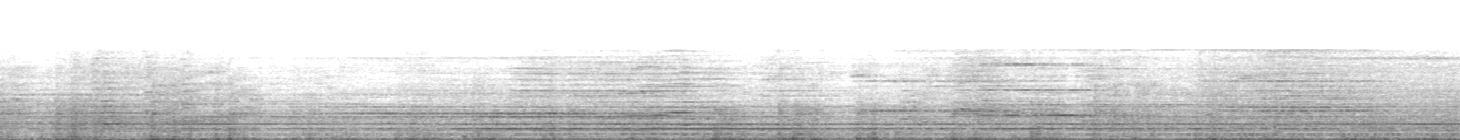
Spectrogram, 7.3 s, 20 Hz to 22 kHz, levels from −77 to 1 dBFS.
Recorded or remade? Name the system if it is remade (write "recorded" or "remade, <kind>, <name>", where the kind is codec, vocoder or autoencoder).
recorded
